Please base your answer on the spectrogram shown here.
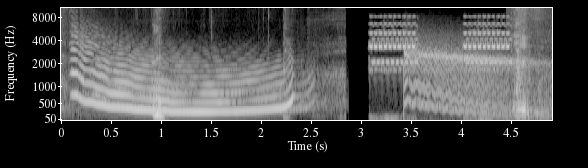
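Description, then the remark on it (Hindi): A loud phone ringtone chimes in with a bright electronic melody of steady, repeating tones, following a stretch of swooping, warbling sound and a brief pause; it is an incoming call from home. “phone वो घर से फोन है किसके तेरे मेरे मेरे घर पे कौन है जो तुझे फोन करेगा तो फिर मेरे घर से फोन आया होगा ना छोड़ी तुम फोन उठाओ बात खत्म करो ताकि खाना शुरू कर सके”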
